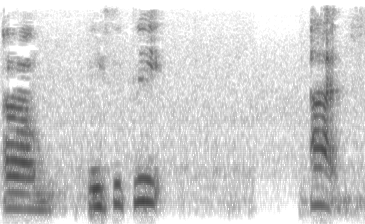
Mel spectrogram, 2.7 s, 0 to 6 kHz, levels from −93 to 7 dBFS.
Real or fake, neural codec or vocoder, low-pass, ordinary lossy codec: real; none; 5.4 kHz; none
